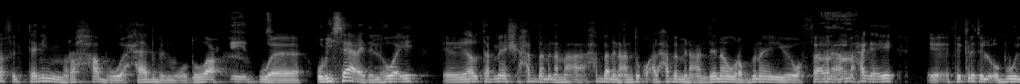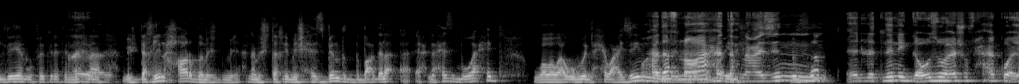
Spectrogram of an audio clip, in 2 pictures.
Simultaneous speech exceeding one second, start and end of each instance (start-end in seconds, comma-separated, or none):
16.6-18.0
